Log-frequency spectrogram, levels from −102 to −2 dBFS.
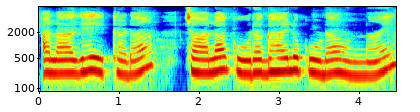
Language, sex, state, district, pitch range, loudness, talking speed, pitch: Telugu, female, Andhra Pradesh, Sri Satya Sai, 225-255 Hz, -13 LUFS, 80 wpm, 235 Hz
